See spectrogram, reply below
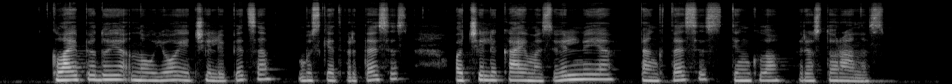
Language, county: Lithuanian, Vilnius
